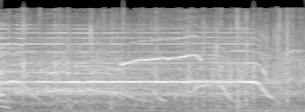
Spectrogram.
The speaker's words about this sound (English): a podium in front of you know massive crowd here on the start line at Brands Hatch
